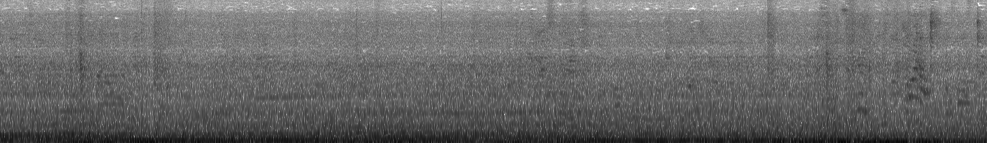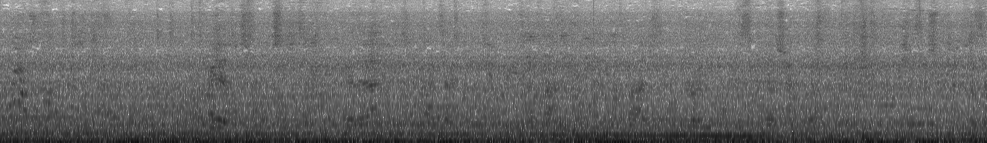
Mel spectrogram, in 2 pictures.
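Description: A bus engine hums and rumbles steadily from inside the vehicle.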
